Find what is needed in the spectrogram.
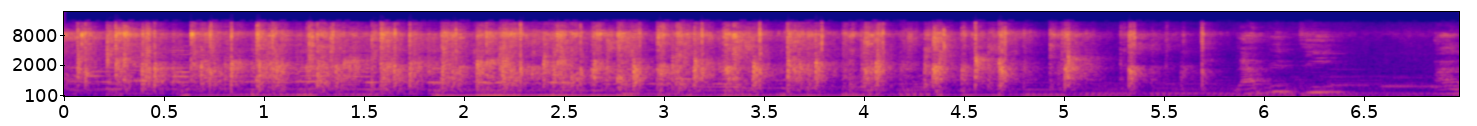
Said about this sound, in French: Ça vaut une acclamation.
